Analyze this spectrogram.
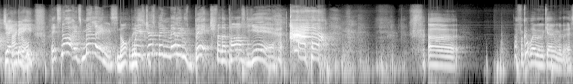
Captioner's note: screams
